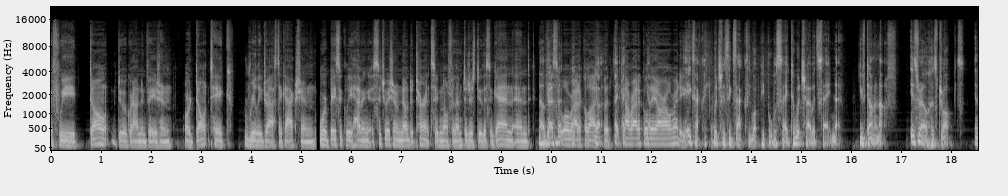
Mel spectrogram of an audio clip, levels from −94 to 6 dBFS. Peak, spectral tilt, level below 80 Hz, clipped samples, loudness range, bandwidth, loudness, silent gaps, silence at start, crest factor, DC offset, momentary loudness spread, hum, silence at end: -6 dBFS; -4.5 dB/octave; -50 dBFS; under 0.1%; 2 LU; 16 kHz; -25 LUFS; 5.32-5.36 s; 0 s; 20 dB; under 0.1%; 6 LU; none; 0 s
